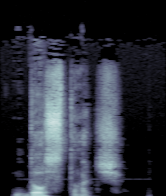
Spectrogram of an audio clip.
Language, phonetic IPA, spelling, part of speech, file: Polish, [ˈdɔstat͡ɕ], dostać, verb, Pl-dostać.ogg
